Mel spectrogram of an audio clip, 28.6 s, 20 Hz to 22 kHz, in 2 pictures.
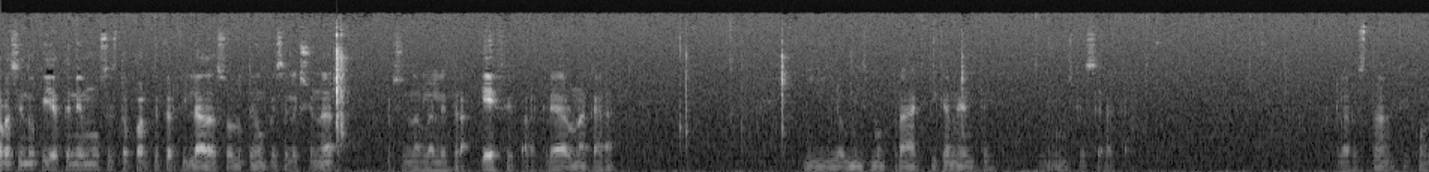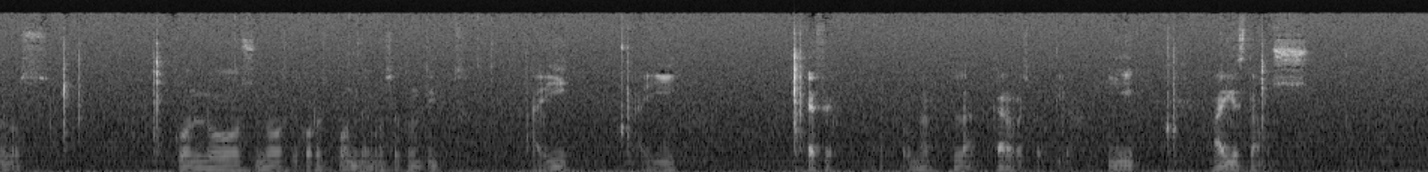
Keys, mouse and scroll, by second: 0.5 shift+right click, 1.4 shift+right click, 3.2 f, 3.9 scroll down 2, 4.3-6.1 drag, 6.6 KP_3, 7.6 shift+scroll up 2, 7.8 shift+middle click, 9.1 right click, 10.2 shift+right click, 11.3 shift+right click, 12.3 shift+right click, 12.8-14.4 shift+middle drag, 14.9 ctrl+z, 16.5 shift+right click, 17.6 shift+right click, 18.9 shift+right click, 19.5 shift+scroll down 2, 20.4 KP_3, 21.0-21.4 scroll up 2, 22.1 f, 22.4-22.7 scroll down 2, 22.8-24.7 drag, 25.8 KP_3, 26.4-26.8 scroll up 2, 26.9 shift+middle click.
